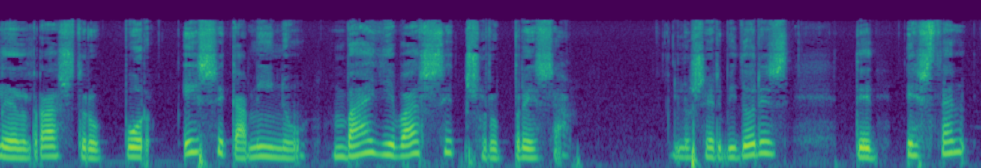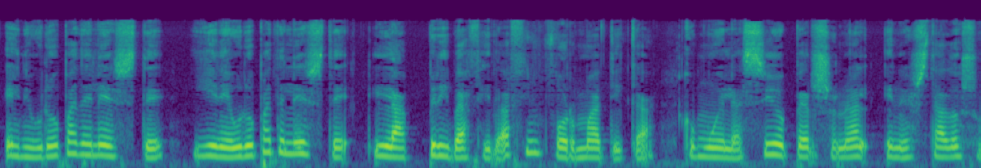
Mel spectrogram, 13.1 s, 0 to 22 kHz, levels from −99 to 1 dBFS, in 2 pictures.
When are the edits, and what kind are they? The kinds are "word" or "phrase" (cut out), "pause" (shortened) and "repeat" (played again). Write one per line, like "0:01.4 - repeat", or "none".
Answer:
0:02.1 - pause
0:03.1 - phrase
0:05.9 - word
0:07.7 - pause
0:09.4 - pause
0:11.1 - word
